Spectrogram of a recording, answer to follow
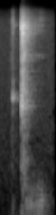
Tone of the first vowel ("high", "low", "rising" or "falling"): rising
